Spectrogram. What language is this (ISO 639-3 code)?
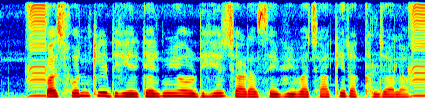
bho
